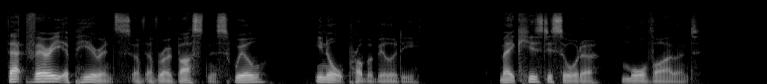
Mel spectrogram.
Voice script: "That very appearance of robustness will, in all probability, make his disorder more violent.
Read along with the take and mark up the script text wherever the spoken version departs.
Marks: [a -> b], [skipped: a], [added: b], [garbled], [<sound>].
"That very appearance of [added: of] robustness will, in all probability, make his disorder more violent.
